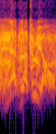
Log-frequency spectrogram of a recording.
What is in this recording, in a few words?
enemy detected mood low, speech pol; War Thunder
